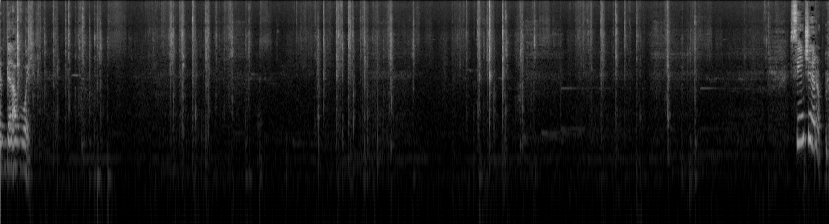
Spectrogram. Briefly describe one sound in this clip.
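Cards are laid down one by one on a soft cloth with light taps.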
